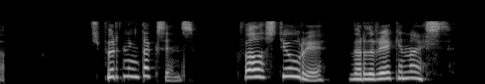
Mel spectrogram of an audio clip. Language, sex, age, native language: Icelandic, female, 20-29, Icelandic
